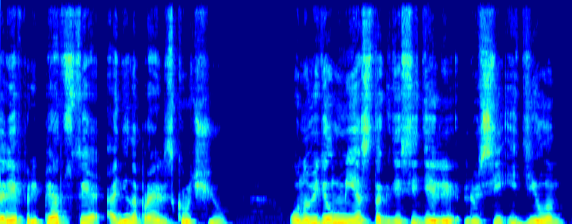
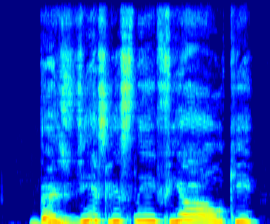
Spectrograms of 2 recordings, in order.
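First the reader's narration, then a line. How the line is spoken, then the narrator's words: Exclamation. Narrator (Russian): воскликнул Алисон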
